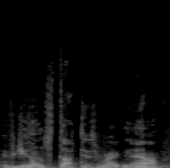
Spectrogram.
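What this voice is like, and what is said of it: Stern parental whisper. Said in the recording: “you're whispering in a key that only your children can hear.”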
